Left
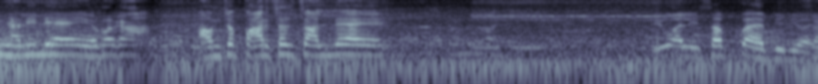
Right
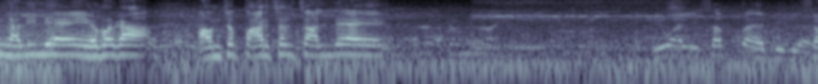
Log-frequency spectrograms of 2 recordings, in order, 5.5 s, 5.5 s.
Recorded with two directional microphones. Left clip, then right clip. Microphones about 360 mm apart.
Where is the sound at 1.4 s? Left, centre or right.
Centre.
